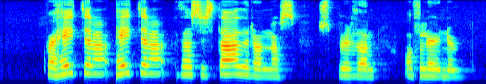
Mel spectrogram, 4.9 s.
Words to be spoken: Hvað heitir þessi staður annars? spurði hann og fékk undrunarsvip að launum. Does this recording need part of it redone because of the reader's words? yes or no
yes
